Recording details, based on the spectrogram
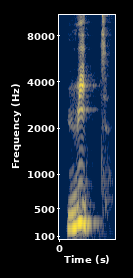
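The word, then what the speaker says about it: huit: that there Snoopy set then eight wheat this one the AG mute but you pronounce the final T then we have nine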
